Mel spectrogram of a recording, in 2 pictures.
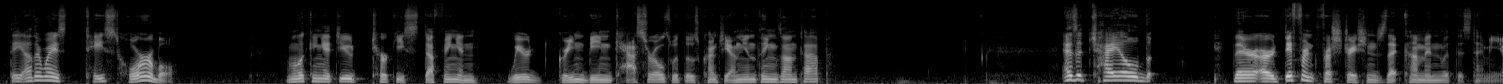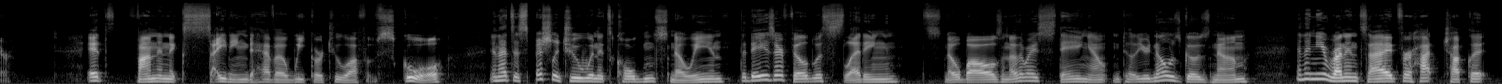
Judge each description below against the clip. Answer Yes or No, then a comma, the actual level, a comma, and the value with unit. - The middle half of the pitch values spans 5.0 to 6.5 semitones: Yes, wide, 5.4 semitones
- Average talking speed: Yes, average, 170 wpm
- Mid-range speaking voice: No, low, 125 Hz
